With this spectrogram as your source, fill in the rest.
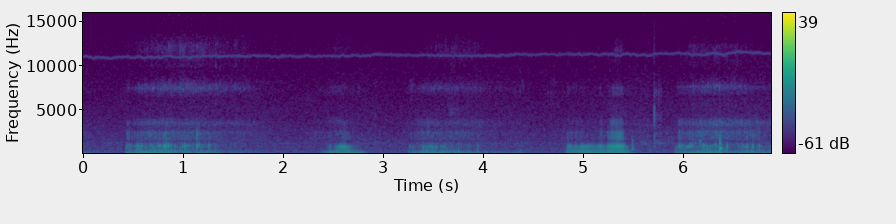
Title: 01-snoring like daddy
